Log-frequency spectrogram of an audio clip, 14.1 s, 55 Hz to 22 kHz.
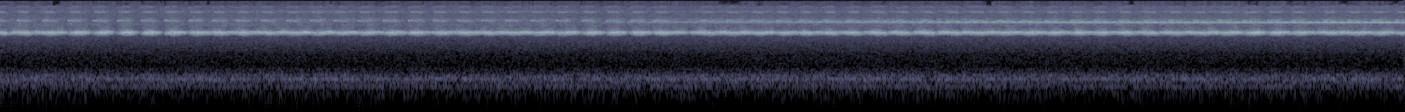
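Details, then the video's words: Insects singing at 05:00 on 25 August 2019 in Yugawara, Kanagawa: rapid high pulsed chirps, about two per second, early on, settling into a steadier trill with an added thin higher tone later, low hum underneath. "Sounds of insects with candle light.☆ろうそくの灯りと虫の声"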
